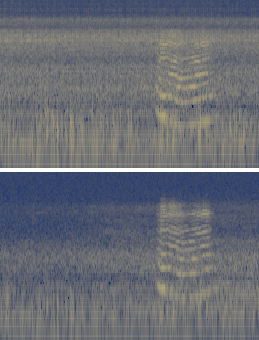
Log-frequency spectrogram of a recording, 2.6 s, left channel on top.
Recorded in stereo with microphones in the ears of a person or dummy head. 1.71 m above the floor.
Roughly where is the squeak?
Left.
